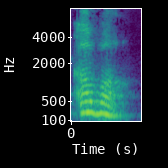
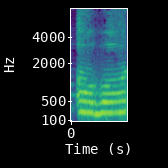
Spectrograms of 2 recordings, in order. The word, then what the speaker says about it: hour: Be careful the sounds of the letter which is important, like a house but an hour. The H at the beginning of hour is silent so that we can use an article for this word.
